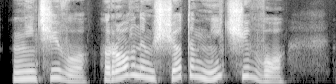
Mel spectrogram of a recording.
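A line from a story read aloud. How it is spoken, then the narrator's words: Irritated snap. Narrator (Russian): недовольно огрызнулась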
